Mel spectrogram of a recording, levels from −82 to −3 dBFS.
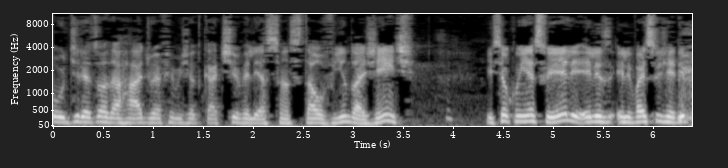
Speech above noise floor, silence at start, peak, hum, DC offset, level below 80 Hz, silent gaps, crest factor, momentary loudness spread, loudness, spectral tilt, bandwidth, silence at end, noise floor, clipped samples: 21 dB; 0 s; -4 dBFS; none; under 0.1%; -46 dBFS; none; 14 dB; 9 LU; -18 LUFS; -4.5 dB/octave; 11 kHz; 0 s; -39 dBFS; under 0.1%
